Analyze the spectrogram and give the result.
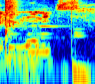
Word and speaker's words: mnemonics: So, they are referenced by mnemonics. How do they pronounce mnemonics? – Mnemonics. – Yeah. – The M is silent, right? – Mnemonics.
